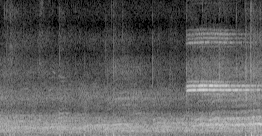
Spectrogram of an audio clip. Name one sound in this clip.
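A volleyball is bounced on the floor.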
